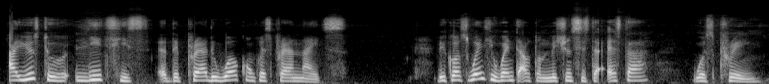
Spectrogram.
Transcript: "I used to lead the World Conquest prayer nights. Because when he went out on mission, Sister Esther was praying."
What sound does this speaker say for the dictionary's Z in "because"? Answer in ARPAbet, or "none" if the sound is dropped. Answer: S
